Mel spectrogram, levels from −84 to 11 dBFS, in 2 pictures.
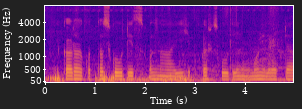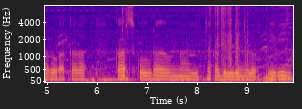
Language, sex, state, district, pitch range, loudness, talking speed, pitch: Telugu, male, Andhra Pradesh, Sri Satya Sai, 120-130 Hz, -21 LUFS, 90 wpm, 125 Hz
